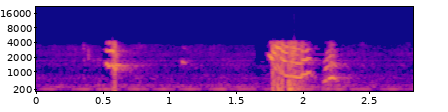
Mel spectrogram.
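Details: At Hertfordshire Zoo, a hidden CCTV camera catches otter pups: a brief chirp, then a loud harmonic squeal lasting about a quarter second and a short follow-up squeak, over a low steady hum.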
